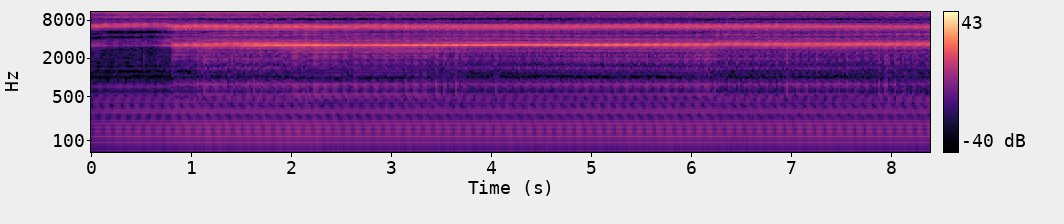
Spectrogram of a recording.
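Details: Breadboard #42 tube amp with #75 stage: a steady test tone rides on loud hiss and hum through the speaker after fixing a bad jumper acting as load resistor; amp has voltage gain but is very noisy, jumpers and missing shunt caps suspected.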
